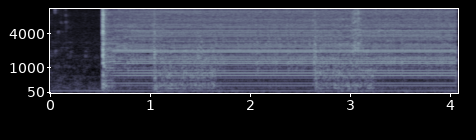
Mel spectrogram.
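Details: Jura Impressa S70 coffee machine: loud steady motor hum with a sharp start and a few clunks over a tonal drone, too noisy for normal grinding or brewing; cause unclear.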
